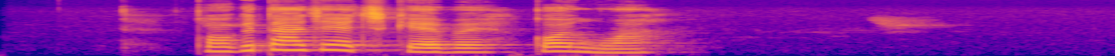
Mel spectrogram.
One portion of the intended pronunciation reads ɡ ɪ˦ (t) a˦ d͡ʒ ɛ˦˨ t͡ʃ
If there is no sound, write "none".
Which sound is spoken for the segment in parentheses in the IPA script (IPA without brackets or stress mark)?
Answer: t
